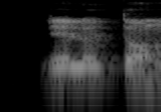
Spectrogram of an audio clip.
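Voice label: "jeluntung", Malay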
